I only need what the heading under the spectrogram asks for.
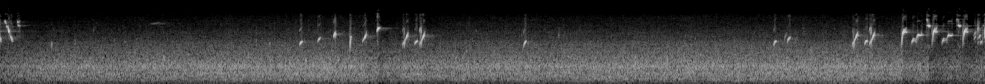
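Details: A captive goldfinch, somewhat shy in an unfamiliar spot beside the Jerte river, sings short bursts of bright, tinkling twitters, high and rapid, over the steady rush of flowing water.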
